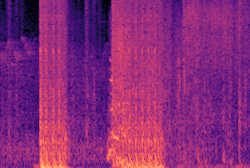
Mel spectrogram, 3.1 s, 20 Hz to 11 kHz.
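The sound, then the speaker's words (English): Assault rifle gunfire in a video game: two loud, rapid automatic bursts, the second longer than the first, followed by a lower rumbling tail. “Assault rifle. 8 ammo remaining in this clip, and 1 clip's left.”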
